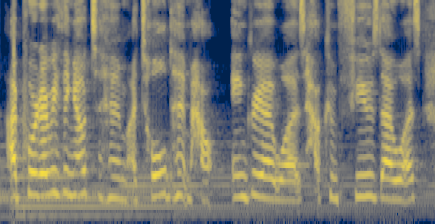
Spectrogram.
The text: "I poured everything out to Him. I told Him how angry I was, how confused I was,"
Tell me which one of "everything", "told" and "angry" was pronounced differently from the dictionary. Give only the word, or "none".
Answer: none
